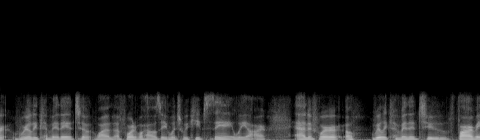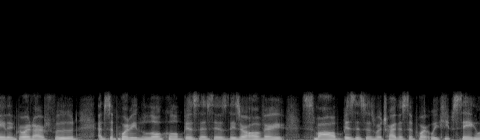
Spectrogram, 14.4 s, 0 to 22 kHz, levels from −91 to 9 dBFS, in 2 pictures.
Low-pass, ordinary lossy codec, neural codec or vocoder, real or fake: 7.2 kHz; Opus, 32 kbps; autoencoder, 22.05 kHz, a latent of 192 numbers a frame, VITS, trained on many speakers; fake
